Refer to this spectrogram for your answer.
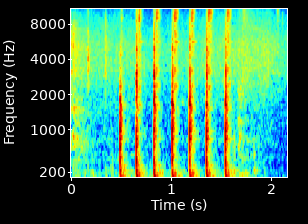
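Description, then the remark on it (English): A visitor from the ABC raps seven quick, sharp knocks on the wooden front door of an off-grid terrace house owned by a homeowner in the inner-city suburb of Chippendale, in an even, rapid rhythm, fairly loud, with no voices. “Ah, my favourite door knocker, someone from the ABC.”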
